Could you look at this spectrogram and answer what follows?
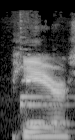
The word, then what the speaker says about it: Pierre: Pierre, South Dakota. – Pierre, South Dakota? – Okay.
